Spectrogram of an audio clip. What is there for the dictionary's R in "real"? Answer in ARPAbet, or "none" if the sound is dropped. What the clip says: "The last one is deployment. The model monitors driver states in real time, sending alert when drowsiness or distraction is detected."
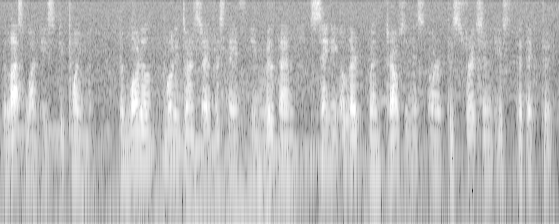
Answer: W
